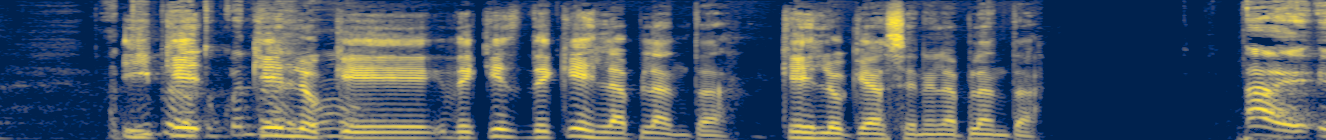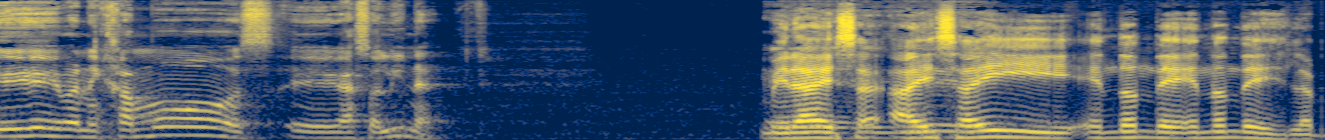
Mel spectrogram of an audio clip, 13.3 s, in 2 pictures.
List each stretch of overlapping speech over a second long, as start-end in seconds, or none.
0.6-1.9, 10.5-11.7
